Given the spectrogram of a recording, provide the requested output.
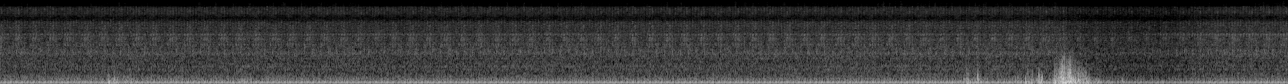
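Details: Honda Pilot SUV idling on a homemade 12V battery of revived dead A123 LiFePO4 26650 cells, battery temperature being checked. Steady, even low hum with no knocks, misses or surges; healthy, smooth idle.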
